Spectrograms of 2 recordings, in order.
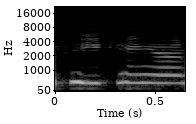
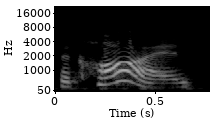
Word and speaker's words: pecan: And she's like, no, and I quote my mother, she said, the only people I've ever heard say pecan are Paula Deen and Jimmy Carter. So, we were a family of pecan lovers where I grew up.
